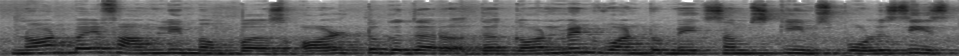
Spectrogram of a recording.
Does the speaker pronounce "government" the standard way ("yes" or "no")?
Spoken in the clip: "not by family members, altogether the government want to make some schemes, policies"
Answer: yes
